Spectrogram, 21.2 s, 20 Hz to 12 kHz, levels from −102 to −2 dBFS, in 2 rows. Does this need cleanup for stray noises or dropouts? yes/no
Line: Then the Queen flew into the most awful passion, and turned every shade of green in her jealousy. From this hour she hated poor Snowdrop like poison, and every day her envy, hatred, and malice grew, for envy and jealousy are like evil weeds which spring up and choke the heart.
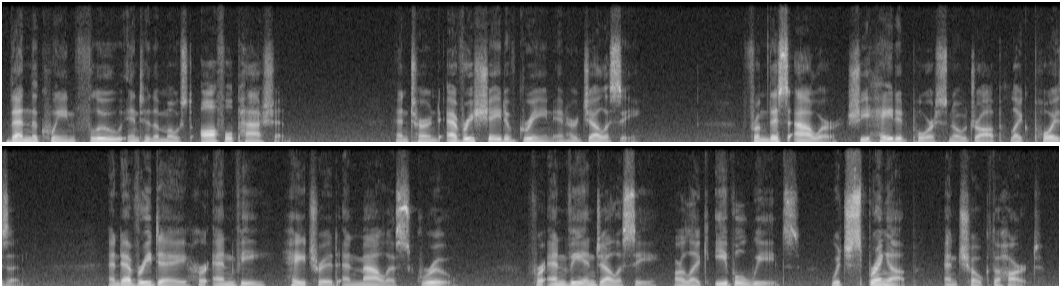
no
